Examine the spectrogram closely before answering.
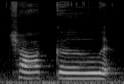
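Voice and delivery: Chocolate slow, each syllable stretched. Shown as a demonstration. Teacher lets the class try blending, syllable by syllable. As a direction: draw Chocolate out in three slow beats. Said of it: "we are blending into three syllables".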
